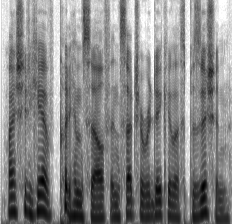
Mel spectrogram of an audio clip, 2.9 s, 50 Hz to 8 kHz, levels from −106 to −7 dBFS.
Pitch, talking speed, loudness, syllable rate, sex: 125 Hz, 225 wpm, -17 LUFS, 6.2 syllables/s, male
